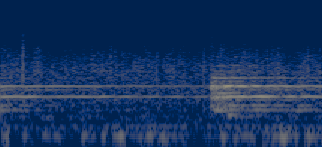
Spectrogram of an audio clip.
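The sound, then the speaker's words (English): A deep bell in a deserted mansion tolls the hour of eight, struck once over a low, lingering hum, its note swelling loudly and then ringing on in steady, sustained tones with no voices present. “What's that? A bell. Tolling the hour.”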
